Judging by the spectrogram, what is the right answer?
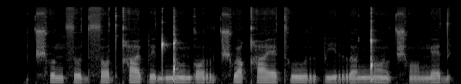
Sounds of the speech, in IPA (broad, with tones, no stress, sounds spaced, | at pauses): t͡ʃʰ ʊ˧ ŋ s ʊ˨ d s ɔ˦ d qʰ ɛ˦ p ɪ˨ d ŋ͡ǃ ũ˨ ɡ ɔ˨ r t͡ʃʰ u˧ qʰ ɛː˧ tʰ uː˧ r p i˨ r ʌ˧ ŋ͡ǃ ɔ̃˦˨ l t͡ʃʰ ɔ̃˨ ŋ ɛ˦ d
